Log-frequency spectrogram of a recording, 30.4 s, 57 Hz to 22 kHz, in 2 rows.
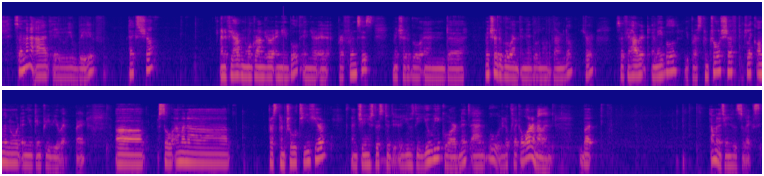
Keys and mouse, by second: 0.4 shift+a, 7.5-8.6 drag, 20.0 middle click, 21.2 click, 22.4 ctrl+t, 24.1 click, 28.8-30.4 middle drag.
